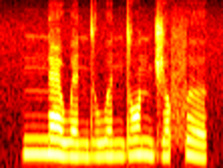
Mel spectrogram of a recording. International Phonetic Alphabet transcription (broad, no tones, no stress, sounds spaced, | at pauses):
nː æ w ɛ n d ʊ w ə n d ɔ n d͡ʒ ʌ f ə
